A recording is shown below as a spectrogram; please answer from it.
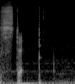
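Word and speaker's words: Steppe: or rather it's actually I probably shouldn't say the e at the end I presume it's probably a silent e e so it's the step Spearman but feel free to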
